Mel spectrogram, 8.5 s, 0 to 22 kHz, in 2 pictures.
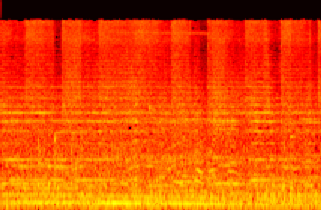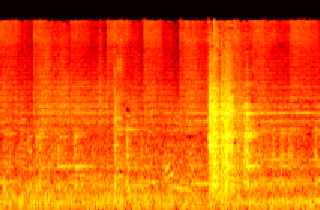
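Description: Background music, then about seven seconds in a loaded 140 kg barbell is set back onto a steel squat rack: one loud metallic clank with a brief rattle of bar and plates.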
